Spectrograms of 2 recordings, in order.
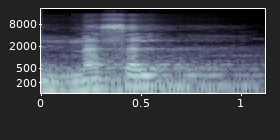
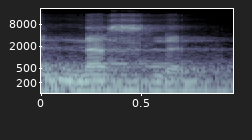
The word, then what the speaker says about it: نسل: یہ لفظ سنا ہوگا، لوگ اسے غلط تلفظ کے ساتھ بولتے ہیں نسل، نسل درست تلفظ نہیں ہے، درست تلفظ ہے نسل۔ اسی کے ساتھ اگلا لفظ ہے مہذب، اگلا لفظ کیا ہے؟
